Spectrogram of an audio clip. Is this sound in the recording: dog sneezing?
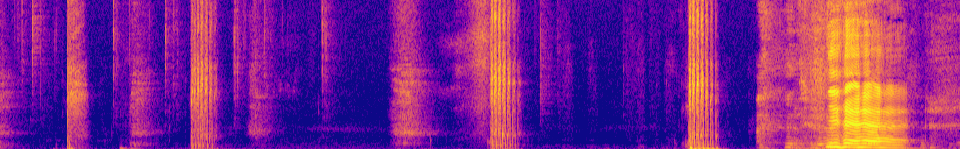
yes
